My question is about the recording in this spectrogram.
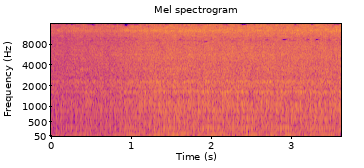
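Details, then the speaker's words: Isuzu Elf truck diesel after adjustment: low, even idle around 500 rpm with a steady beat, no knocks or misses; healthy, well-set idle. "Hai PPM ada di 500 ya Satukan 1000 kalau salah ya Monggo dikoreksi seperti ini untuk suaranya"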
